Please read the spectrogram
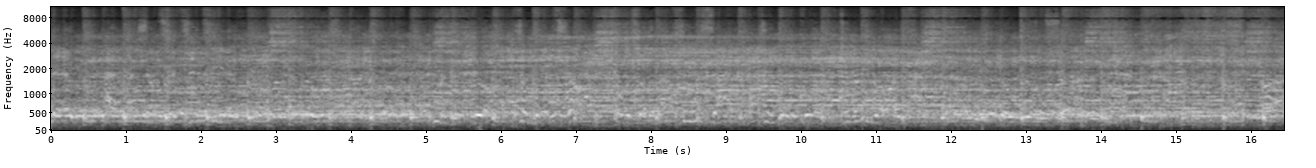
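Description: Punk rock band playing live: electric guitars strummed hard over drums and cymbals at a steady loud level. The recording is thin, with almost no bass.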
